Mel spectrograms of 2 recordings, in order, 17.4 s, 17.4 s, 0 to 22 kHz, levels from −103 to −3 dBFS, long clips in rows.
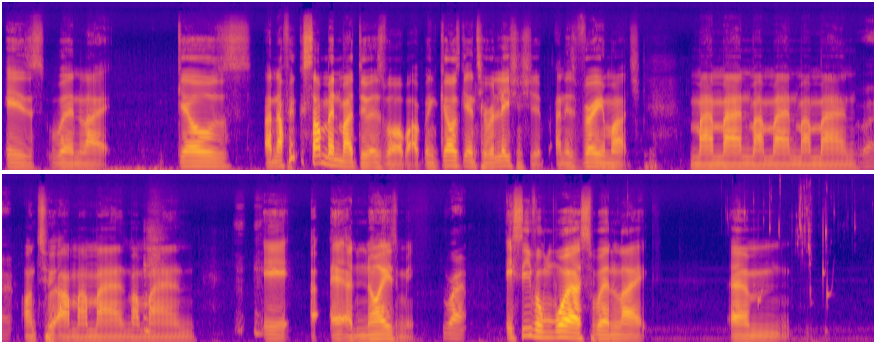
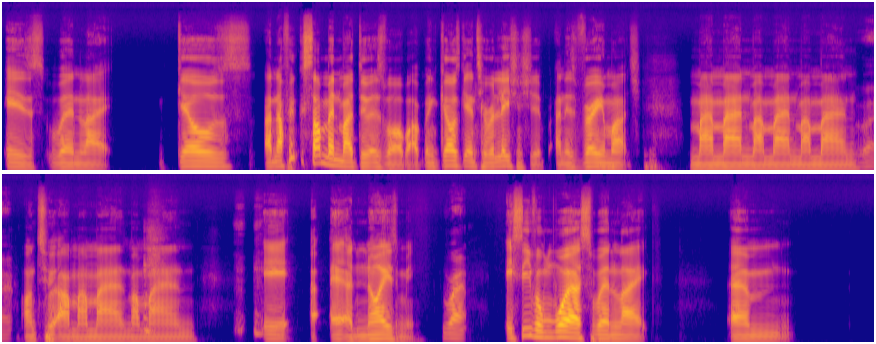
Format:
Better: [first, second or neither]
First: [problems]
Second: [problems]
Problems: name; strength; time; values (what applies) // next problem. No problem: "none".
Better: second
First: rain or running water; faint; throughout; 25 dB below the speech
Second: none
